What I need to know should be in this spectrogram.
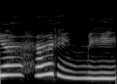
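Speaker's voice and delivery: put-on, high, effeminate voice. Asked if it had an effeminate voice, the speaker imitates it. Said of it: "did you say it had an effeminate voice".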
